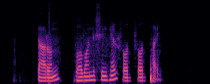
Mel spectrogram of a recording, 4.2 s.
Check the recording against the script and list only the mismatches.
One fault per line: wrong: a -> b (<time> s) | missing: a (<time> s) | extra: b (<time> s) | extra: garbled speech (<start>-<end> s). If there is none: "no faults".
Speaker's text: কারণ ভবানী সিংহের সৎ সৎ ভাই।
no faults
